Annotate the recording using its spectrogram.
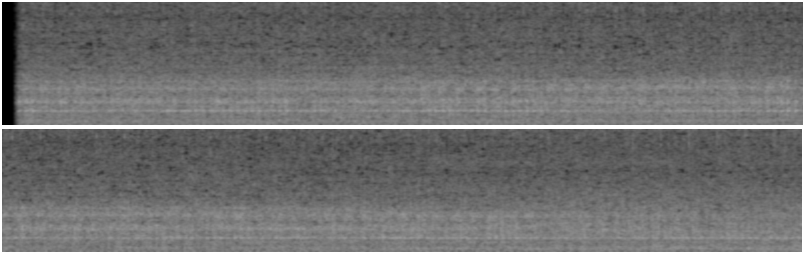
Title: Weird engine sound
